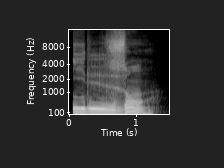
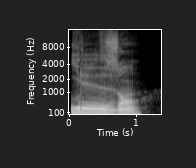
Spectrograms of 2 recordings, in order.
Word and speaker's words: ils ont: So that's I-L-S. And the verb itself is O-N-T. So what you end up with is pronouncing the S of the il in that one because it's following, or it's followed by a vowel. Ils ont. – Ils ont. – And in that situation, the S of il sounds more like a Z. Z, as opposed to S. Z. Ils ont.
